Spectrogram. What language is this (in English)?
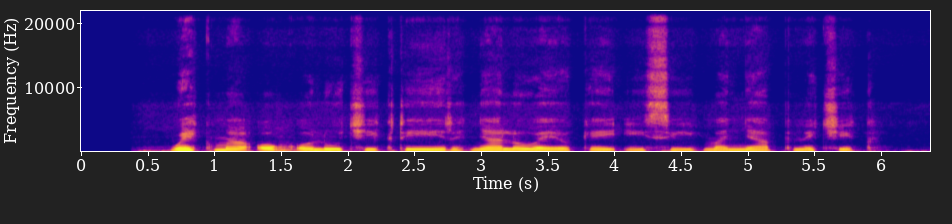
Luo (Kenya and Tanzania)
